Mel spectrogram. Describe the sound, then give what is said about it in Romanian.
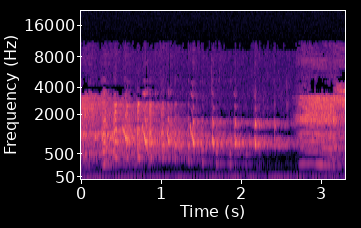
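A rapid, warbling gobble of turkey-like bird calls rattles along in quick bursts for a few seconds, fairly loud, trailing into a softer hiss near the end. No speech. “Pedeapsa ce te așteaptă e aceasta. Să te prefaci în pasăre.”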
